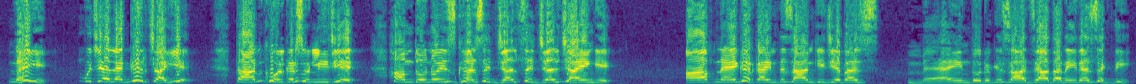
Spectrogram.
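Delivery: loud, high, insistent; demanding. Acted. Wife demanding separate home.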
